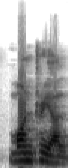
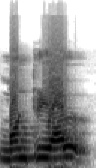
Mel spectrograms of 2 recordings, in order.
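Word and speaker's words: Montreal: लेकिन एक्चुअली जो है मॉन्ट्रियल इसको प्रोनाउंस करते हैं। तो अगर आप कर सके तो इसको ऐसे ही प्रोनाउंस कीजिएगा। मॉन्ट्रियल कहिएगा। मॉन्ट्रियल नहीं कहा। ठीक है? और इसका स्थानीय लोग और भी जटिल उच्चारण करते हैं। जिसमें टी को आधा साइलेंट कर देते हैं।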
